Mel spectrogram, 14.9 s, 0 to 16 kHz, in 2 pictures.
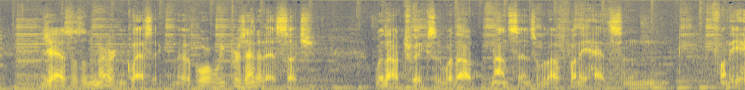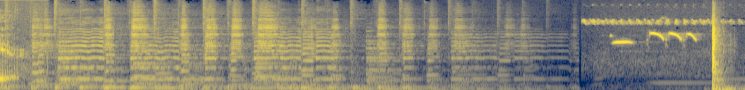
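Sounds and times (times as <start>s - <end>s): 
music: 0.0s - 13.3s
speech: 0.4s - 7.9s
bird chirping: 13.2s - 14.9s
bird hitting a window: 14.6s - 14.9s.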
